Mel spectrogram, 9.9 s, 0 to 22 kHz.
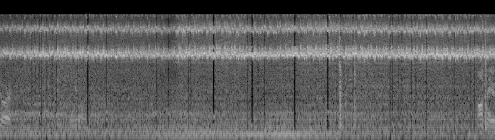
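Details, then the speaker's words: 1997 Dodge Ram pickup parked four years: engine runs but a constant piercing high squeal comes from the belt slipping and smoking on a seized alternator pulley that won't turn. "she runs he's smoking around the alternator belt it's gonna cut probably already did so the alternator does not turn but it runs"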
